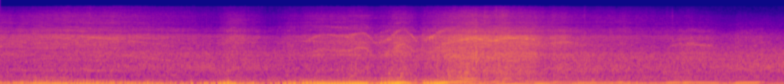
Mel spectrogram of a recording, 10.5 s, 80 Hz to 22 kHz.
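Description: Husqvarna Norden 901's 889 cc parallel-twin engine under way, its pitch rising and falling as the throttle is opened and closed. A burst of rushing noise comes about six seconds in.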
